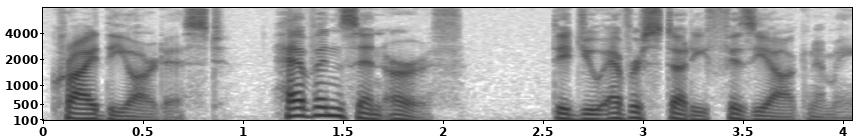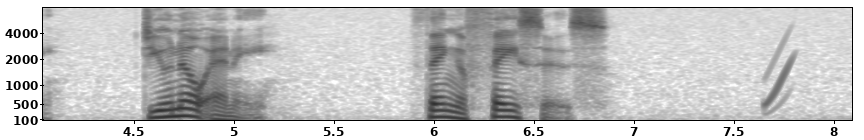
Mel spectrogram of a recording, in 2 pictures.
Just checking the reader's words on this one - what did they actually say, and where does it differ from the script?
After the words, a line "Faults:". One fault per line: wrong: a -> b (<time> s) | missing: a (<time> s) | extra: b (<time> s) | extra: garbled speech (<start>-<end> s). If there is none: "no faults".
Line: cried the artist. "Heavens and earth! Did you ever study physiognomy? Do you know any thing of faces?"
cried the artist. "Heavens and earth! Did you ever study physiognomy? Do you know any thing of faces?"
Faults:
no faults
